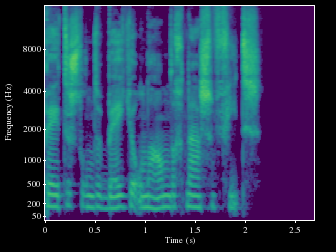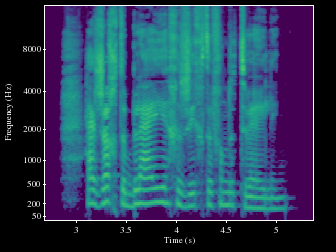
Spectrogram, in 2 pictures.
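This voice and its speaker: A woman reading a children's story aloud as narrator, with expressive storytelling. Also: deep voice, moderate pace.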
